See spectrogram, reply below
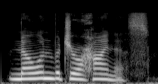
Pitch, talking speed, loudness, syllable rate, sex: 240 Hz, 190 wpm, -13 LUFS, 5.1 syllables/s, female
